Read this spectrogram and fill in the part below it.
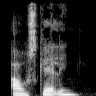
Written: afskalling

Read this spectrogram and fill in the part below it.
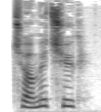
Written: tommetyk

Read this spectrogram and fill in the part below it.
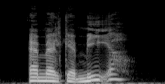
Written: AMALGAMEREDES

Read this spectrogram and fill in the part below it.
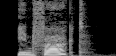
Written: INFARKT

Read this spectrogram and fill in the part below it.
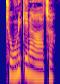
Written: tonegenerator

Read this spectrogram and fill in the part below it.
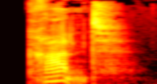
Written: grant

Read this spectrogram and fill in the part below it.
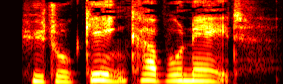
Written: hydrogenkarbonat

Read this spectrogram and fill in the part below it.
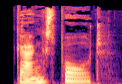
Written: gangsport

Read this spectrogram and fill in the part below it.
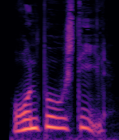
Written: rundbuestil

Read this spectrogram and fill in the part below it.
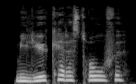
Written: miljøkatastrofe

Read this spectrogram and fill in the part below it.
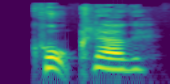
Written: koklokke

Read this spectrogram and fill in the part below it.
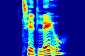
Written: tæt-lav

